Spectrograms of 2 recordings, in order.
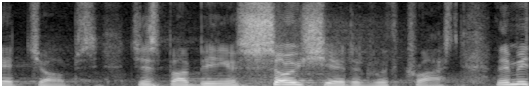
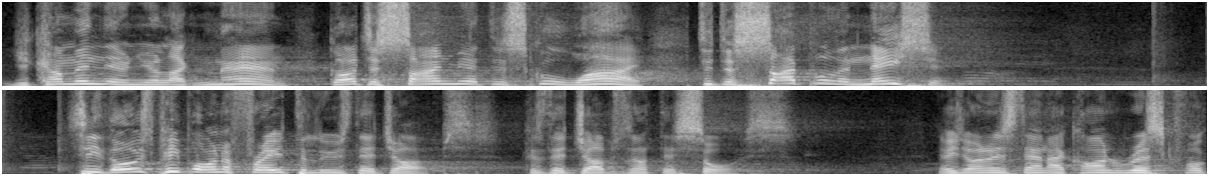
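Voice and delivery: higher, louder rising sermon build; preaching at full force; 4 semitones higher, 5 dB louder than usual. Acted. Pastor firing up teachers at work, full-force preaching. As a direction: drive it home with rising fervour.

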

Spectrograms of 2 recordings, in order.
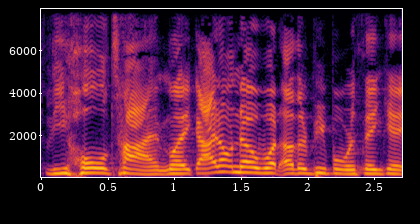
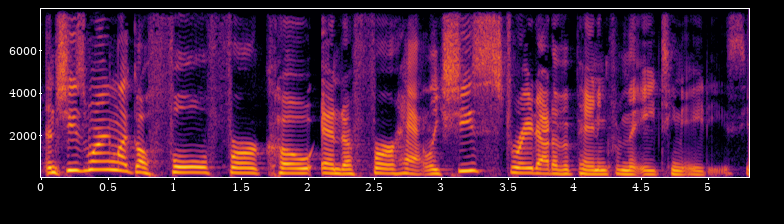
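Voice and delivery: usual speaking voice

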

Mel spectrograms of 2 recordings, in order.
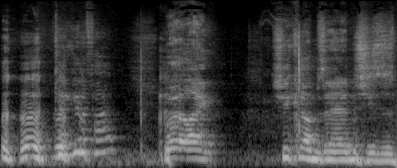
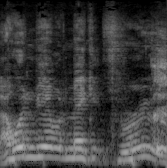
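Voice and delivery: ordinary talk

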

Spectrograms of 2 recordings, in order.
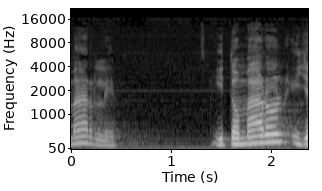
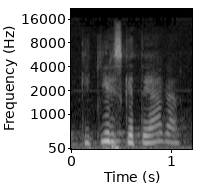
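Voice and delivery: gentle asking; 11 dB quieter than usual. Acted. Jesus coming into your life asking, gentle quiet question. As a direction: softly put question.

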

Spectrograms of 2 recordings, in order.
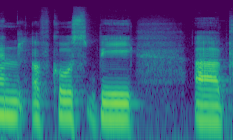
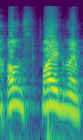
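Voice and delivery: put-on loud, high excited kid cry; shouted kid superhero; 9 semitones higher, 10 dB louder than usual. Host imitating kids playing Spider-Man, loud and high. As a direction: belt it like a child playing hero. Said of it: "all the kids going around going".

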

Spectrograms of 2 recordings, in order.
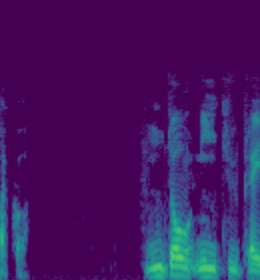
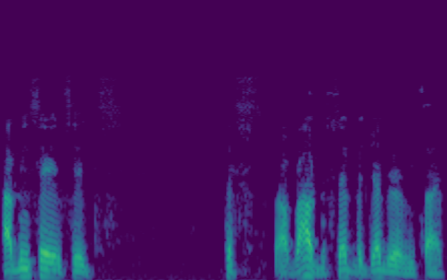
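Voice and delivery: softer, slightly distant phone level; a bit quiet; 5 dB quieter than usual. Real, not acted. Podcast guest with phone put away a little, a bit quiet. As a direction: trail down a little too quiet to hear well. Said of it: "you sounding a bit quiet".

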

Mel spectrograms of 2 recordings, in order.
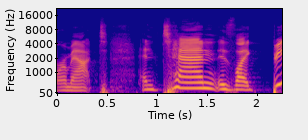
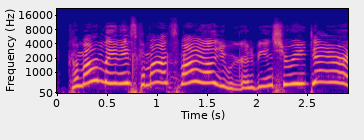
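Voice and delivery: much higher, bright coaxing sing-song; chirpy stylist; 14 semitones higher, 4 dB louder, faster than usual. Retold or imitated. Stylists urging the models to smile, in a high sing-song.

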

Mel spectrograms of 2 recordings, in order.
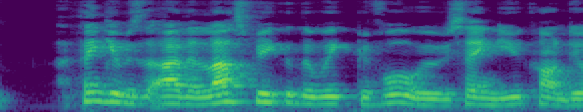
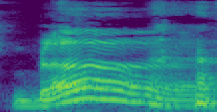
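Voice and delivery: higher vampire growl; 6 semitones higher, 4 dB louder than usual. Pretend. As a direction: say it like Dracula. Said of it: "I can do a good, um, vampire".

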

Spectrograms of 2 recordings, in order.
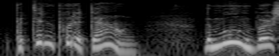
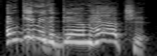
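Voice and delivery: loud, higher angry order; angry demand; 9 semitones higher, 10 dB louder than usual. A narrator's reading. Jordan demanding the hatchet back, angry shout. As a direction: demand it with fury. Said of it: "Jordan rolled".

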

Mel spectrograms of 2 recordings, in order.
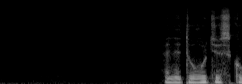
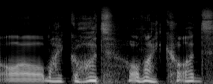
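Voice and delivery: high, slow, drawn-out wail; mock distress; 7 semitones higher, 4 dB louder, slower than usual. Wife hearing of a terrible accident, high acted distress. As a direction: lament it in a put-on woman's voice. Wife told husband is dead.

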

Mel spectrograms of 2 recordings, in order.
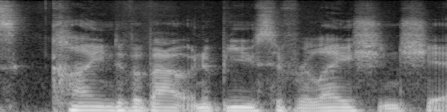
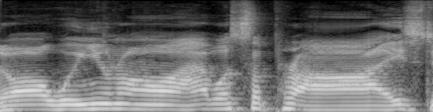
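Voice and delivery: Tommy Wiseau impression; 5 semitones higher than usual. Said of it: "He said".

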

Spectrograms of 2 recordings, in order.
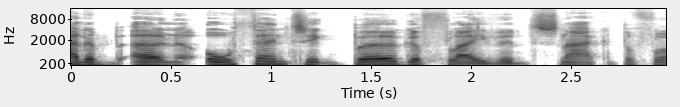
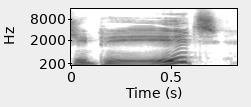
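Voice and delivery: announcer shout; 6 semitones lower, 7 dB quieter than usual. Acted. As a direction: call it like a jingle. Announcing show segment title.

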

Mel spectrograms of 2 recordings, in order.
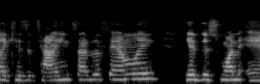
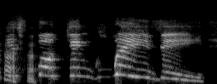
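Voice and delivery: high, drawn-out scolding holler; hammed-up angry Italian aunt; aunt's mock outburst; 8 semitones higher, 4 dB louder, much slower than usual. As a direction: stretch it out in mock outrage. Mimicking aunt's angry correction.

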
